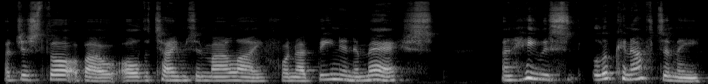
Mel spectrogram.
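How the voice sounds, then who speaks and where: Slow-spoken Scottish woman sharing testimony. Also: medium pitch, darkish tone. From Scotland. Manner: earnest, unhurried storytelling. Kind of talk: personal faith testimony.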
